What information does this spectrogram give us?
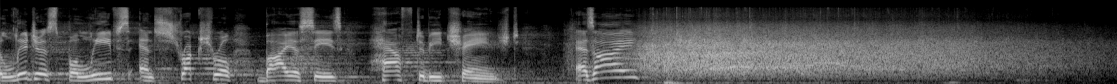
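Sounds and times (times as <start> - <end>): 
speech: 0.0 - 6.9
crowd applause: 6.4 - 11.1.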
